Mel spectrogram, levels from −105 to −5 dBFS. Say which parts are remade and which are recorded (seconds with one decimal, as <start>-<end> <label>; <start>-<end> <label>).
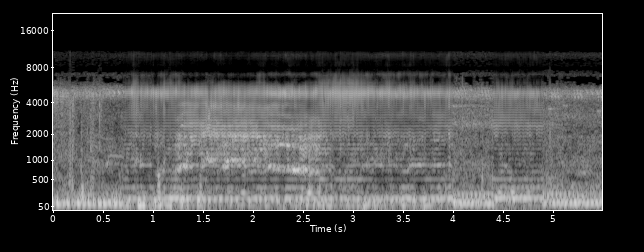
0.0-0.7 recorded; 0.7-4.0 remade; 4.0-4.4 recorded; 4.4-4.9 remade; 4.9-5.5 recorded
